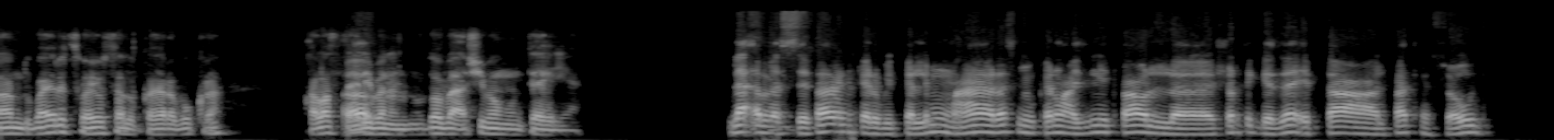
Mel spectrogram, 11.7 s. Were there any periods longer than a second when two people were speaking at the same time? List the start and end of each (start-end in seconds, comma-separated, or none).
none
